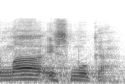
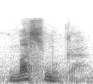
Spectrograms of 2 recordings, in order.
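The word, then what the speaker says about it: ما اسمك: ready masmukha remember hamdul it will be incorrect to say ma ismukha you should say masmuka comes in the beginning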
